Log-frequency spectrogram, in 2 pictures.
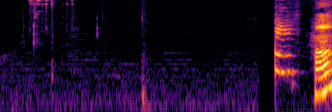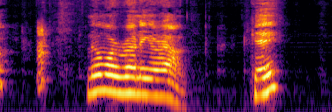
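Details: Siberian Husky "talking" indoors: a drawn-out, wavering vocal note that rises and then slides down, with short yelping syllables before and after, in a small quiet room.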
